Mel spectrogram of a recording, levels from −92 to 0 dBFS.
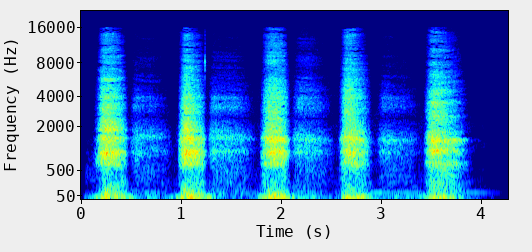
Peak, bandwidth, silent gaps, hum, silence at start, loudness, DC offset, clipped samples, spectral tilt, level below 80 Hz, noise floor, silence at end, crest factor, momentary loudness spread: -14 dBFS; 16 kHz; none; none; 0.15 s; -32 LUFS; under 0.1%; under 0.1%; -1.5 dB/octave; -46 dBFS; -55 dBFS; 0.45 s; 20 dB; 21 LU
